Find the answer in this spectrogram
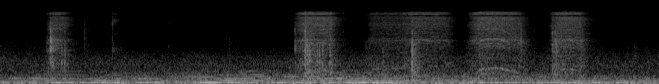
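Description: Cordless drill-driver backing screws out of a robot vacuum's plastic housing, run in several short bursts mostly in the second half, with a mechanical ratcheting clatter over a steady low hum.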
